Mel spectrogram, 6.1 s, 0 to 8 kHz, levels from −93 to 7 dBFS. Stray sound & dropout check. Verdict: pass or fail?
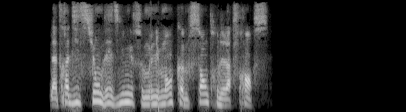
pass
